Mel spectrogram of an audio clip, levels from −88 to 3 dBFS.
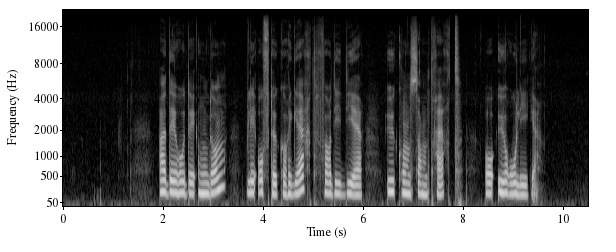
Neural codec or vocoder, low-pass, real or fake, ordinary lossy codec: none; 19.8 kHz; real; none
